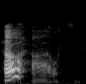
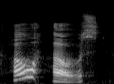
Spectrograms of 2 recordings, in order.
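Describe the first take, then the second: First: Co-host sung up high and rising. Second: Said in the usual way. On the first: Shown as a demonstration. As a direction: stretch co-host upward in a squeal. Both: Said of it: "co-host repeated".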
